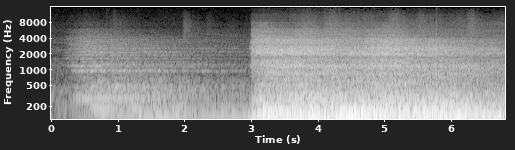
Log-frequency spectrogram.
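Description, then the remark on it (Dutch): A low droning hum gives way to a sudden, loud rolling thunder effect, a deep bass-heavy rumble that swells and sustains for several seconds, played through powerful subwoofers. “De vrouw in het vuur is ondertussen verdwenen, maar daar is de donder.”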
